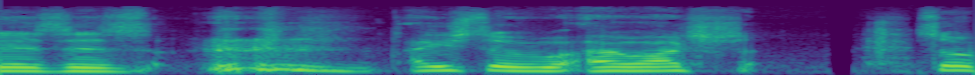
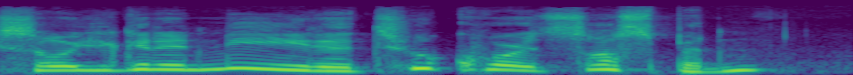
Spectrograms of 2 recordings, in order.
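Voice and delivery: mocking pretentious pronunciation, imitated accent, higher pitch; 3 semitones higher than usual. Imitating a man giving cooking instructions after hitting millions, mocking pretentious pronunciation. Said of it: "a pretentious way of pronouncing that".

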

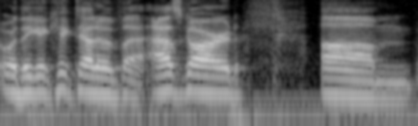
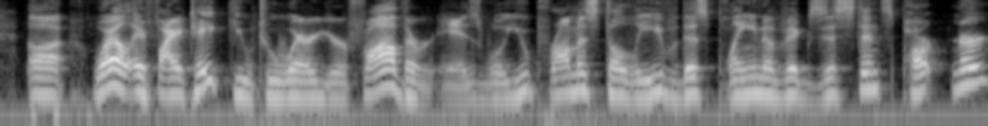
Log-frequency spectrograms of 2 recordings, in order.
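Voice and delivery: bad, clumsy fake American accent; 3 dB louder than usual. Retelling a character's offer from a movie, try your Benedict Cumberbatch as an American voice. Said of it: "my Benedict Cumberbatch as an American voice".

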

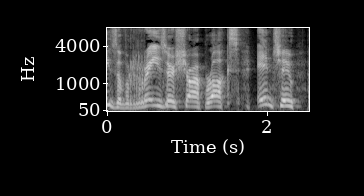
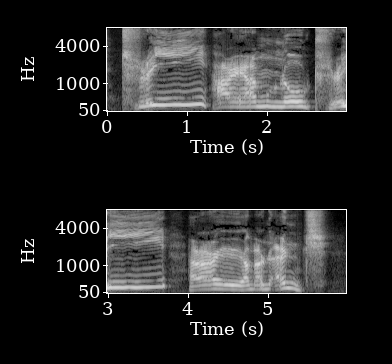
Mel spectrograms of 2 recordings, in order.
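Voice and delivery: mock tree-creature voice, playful. Joking about a talking tree, doing a Treebeard voice. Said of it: "that was just me doing a fun voice".

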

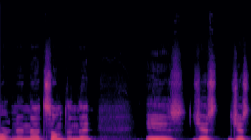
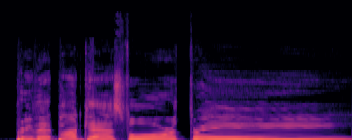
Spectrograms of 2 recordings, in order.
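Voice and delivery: very high, very loud arena announcer call, stretched words; 13 semitones higher, 8 dB louder than usual. Asked to call a three-pointer for the show's name: basketball announcer three-point call. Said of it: "say it in the voice so".

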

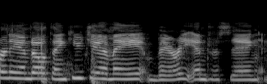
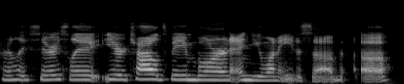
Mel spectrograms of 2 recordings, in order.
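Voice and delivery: ordinary talk, nothing marked

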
